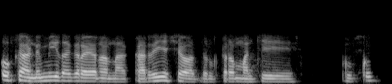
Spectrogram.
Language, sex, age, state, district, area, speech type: Telugu, male, 18-30, Telangana, Mancherial, rural, conversation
